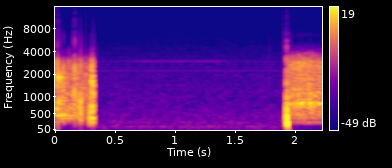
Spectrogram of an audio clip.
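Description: Aircraft VHF radio audio in a headset feed: a transmission with clicks ends abruptly about a third of a second in, leaving only faint hiss, then a sharp click near the end as the next transmission keys up with static.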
